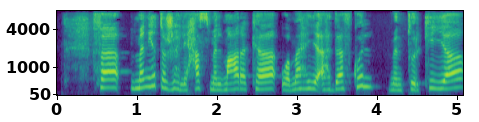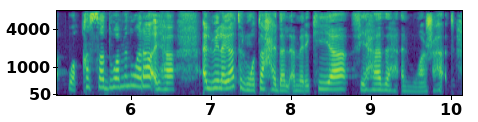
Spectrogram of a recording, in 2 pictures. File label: news report, arabic dialect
